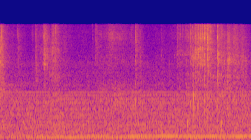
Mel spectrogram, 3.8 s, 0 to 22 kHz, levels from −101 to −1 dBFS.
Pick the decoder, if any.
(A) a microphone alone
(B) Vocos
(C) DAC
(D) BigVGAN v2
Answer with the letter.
A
